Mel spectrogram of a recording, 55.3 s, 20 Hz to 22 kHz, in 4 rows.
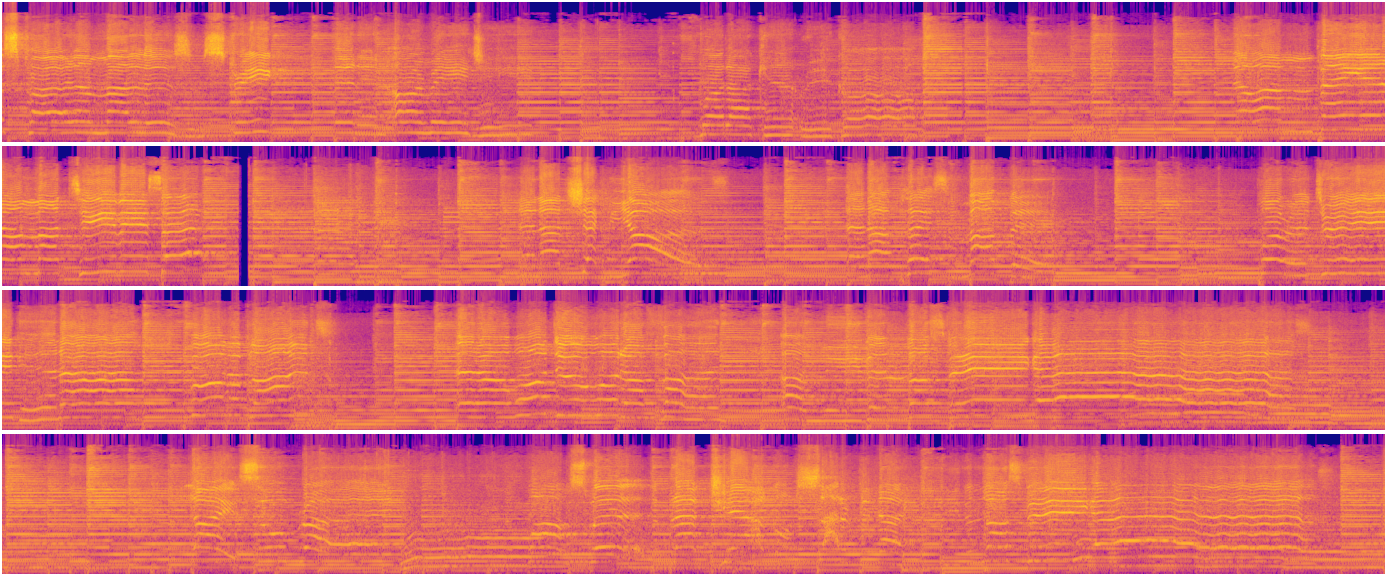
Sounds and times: Music: 0.0s - 55.3s.

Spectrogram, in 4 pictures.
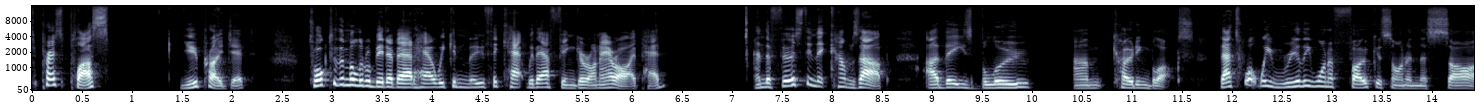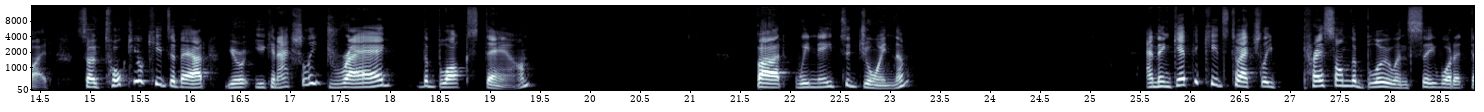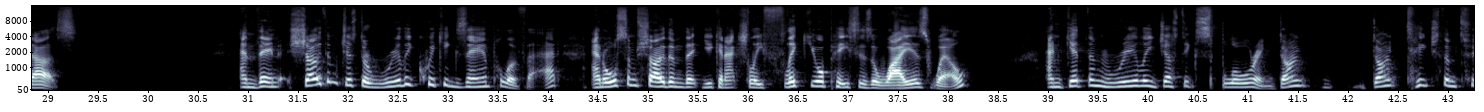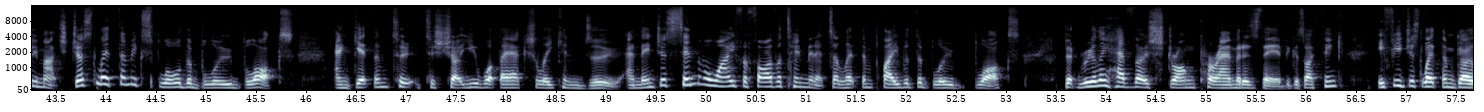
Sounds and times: Speech: 0.0s - 0.8s, 1.4s - 2.2s, 2.8s - 6.4s, 7.2s - 19.5s, 21.7s - 23.3s, 25.6s - 29.4s, 30.9s - 38.2s, 39.0s - 57.6s.

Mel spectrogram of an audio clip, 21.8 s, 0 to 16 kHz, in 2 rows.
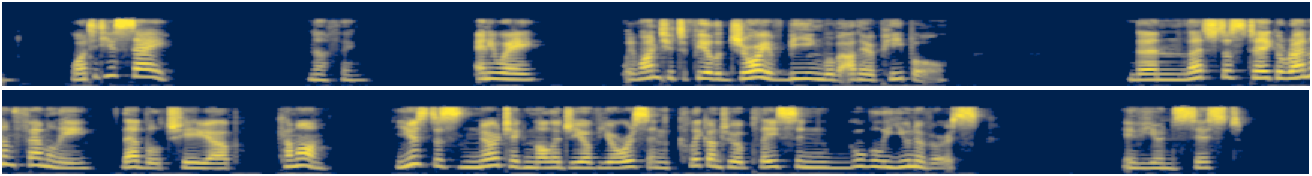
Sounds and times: Speech: 0.0s - 1.4s, 2.6s - 3.1s, 4.0s - 4.5s, 5.2s - 7.9s, 9.4s - 13.6s, 14.2s - 19.0s, 20.2s - 21.3s.

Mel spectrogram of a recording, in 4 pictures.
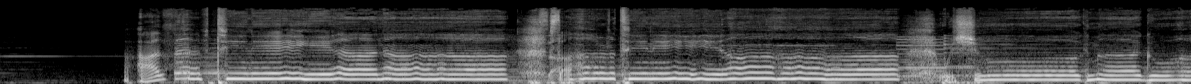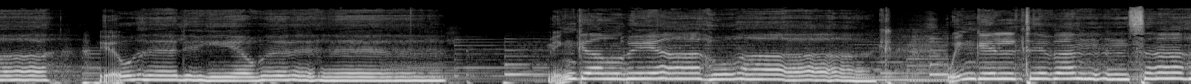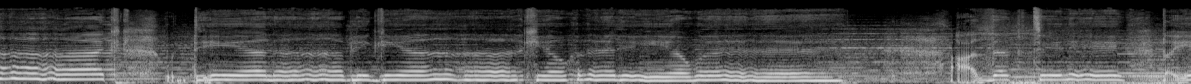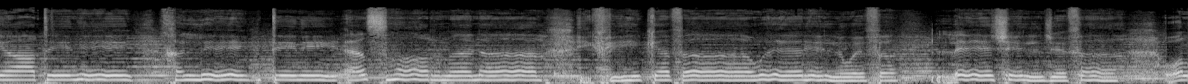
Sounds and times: Music: 0.0s - 47.6s.

